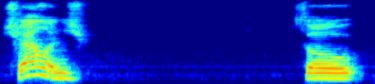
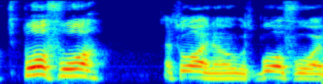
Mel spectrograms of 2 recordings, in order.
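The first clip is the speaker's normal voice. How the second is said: much louder declaration of ball four; loud, sure call; insistent; 8 dB louder than usual. Real, not acted. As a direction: announce it firmly, no doubt.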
